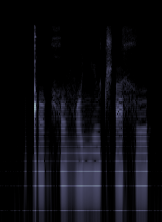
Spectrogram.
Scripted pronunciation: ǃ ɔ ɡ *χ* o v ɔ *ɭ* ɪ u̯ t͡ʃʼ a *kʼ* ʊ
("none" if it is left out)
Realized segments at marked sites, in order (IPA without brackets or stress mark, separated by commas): χ, ʎ, x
